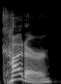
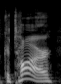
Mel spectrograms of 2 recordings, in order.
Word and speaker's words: Qatar: I've used the term Qatar. I' I'm going both ways. And it goes both ways. If I use if if I use uh cutter, people say, "You're not saying it right." And so then if I use guitar, people are say, "Oh, you're just trying to be fancy."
